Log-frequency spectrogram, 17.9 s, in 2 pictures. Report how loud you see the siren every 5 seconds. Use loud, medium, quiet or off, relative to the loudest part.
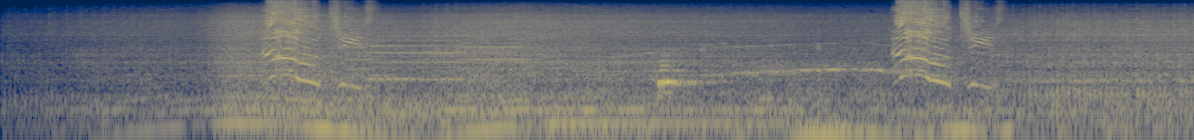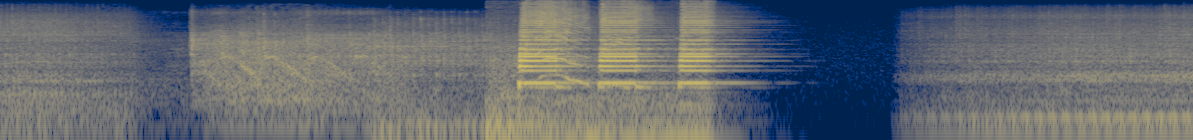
medium, medium, loud, off.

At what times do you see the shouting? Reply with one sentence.
You can hear the shouting from 1.9 to 2.8 s, from 6.7 to 7.5 s and from 12.9 to 13.6 s.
